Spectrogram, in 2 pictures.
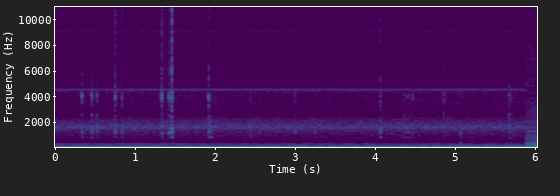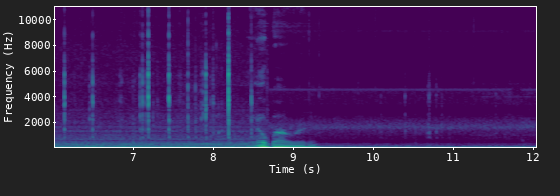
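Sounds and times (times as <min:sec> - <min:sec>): low mechanical hum: 0:00.0 - 0:12.0
faint sharp clicks: 0:05.9 - 0:08.6.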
